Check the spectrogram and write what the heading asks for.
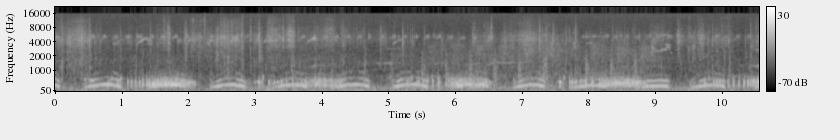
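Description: Doves cooing: a continuous run of low coos that rise and fall, a little under two a second.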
